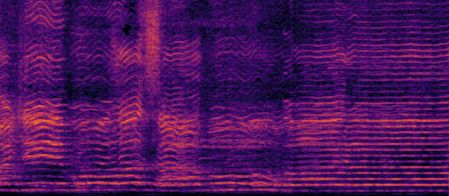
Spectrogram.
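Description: Kashmiri Pandit women singing wanwun, the traditional wedding song, together in a chant-like group voice over a steady held drone.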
